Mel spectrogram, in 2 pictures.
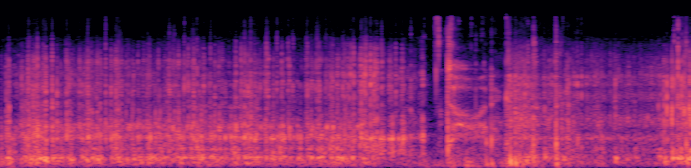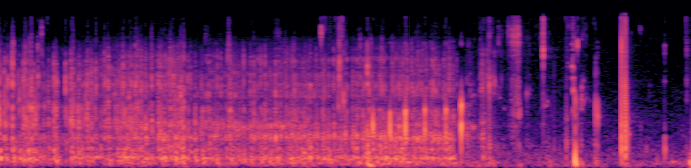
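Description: A young woman whispers softly into a microphone up close.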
